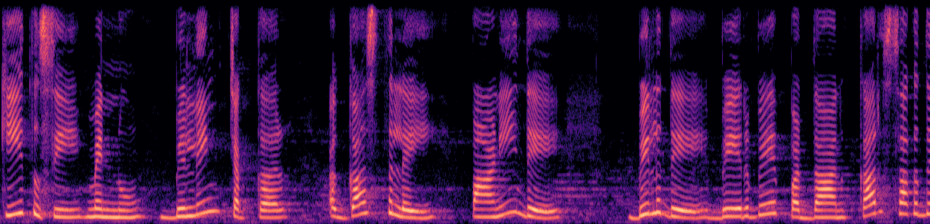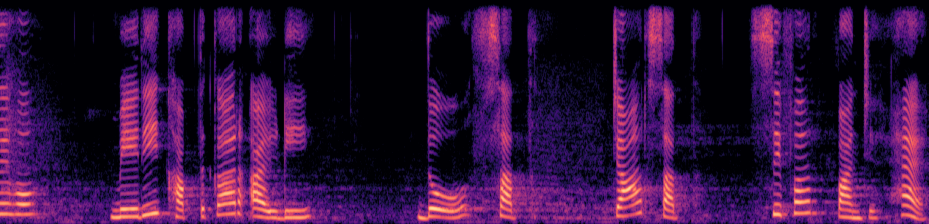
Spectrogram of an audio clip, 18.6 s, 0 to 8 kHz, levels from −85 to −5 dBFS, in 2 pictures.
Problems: constant background noise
